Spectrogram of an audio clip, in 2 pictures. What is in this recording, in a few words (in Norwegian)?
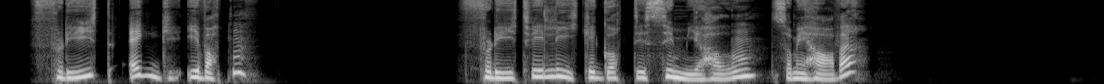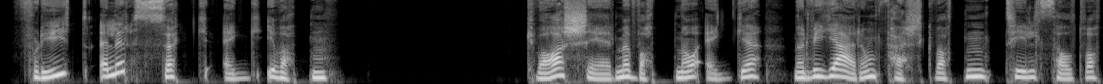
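fagbok nynorsk, Norwegian; kvinne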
